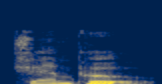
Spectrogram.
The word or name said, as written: shampoo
